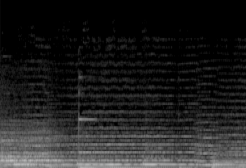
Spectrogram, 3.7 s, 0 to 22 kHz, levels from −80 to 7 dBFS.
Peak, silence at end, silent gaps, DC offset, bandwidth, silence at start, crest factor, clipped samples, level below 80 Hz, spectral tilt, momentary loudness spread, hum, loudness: -8 dBFS; 0 s; none; under 0.1%; 15.5 kHz; 0 s; 16 dB; under 0.1%; -56 dBFS; -4.5 dB/octave; 8 LU; none; -23 LUFS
